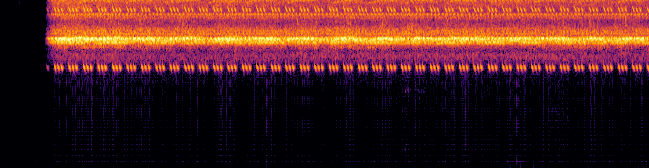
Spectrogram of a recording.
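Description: A kantan tree cricket trills nonstop after a brief moment of silence, a loud, high-pitched purring buzz held steady and unbroken to the end, with no voices.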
